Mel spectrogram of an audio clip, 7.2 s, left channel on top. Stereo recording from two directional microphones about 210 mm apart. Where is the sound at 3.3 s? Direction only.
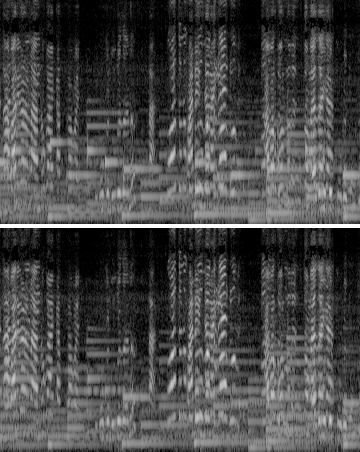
55° right (ahead or behind).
